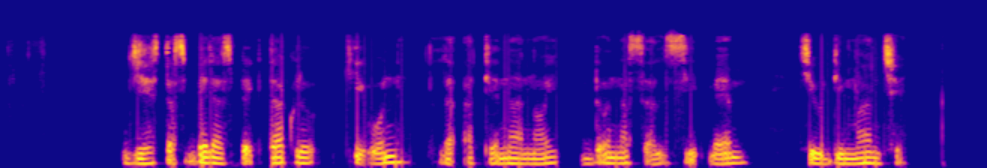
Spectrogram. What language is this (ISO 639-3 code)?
epo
